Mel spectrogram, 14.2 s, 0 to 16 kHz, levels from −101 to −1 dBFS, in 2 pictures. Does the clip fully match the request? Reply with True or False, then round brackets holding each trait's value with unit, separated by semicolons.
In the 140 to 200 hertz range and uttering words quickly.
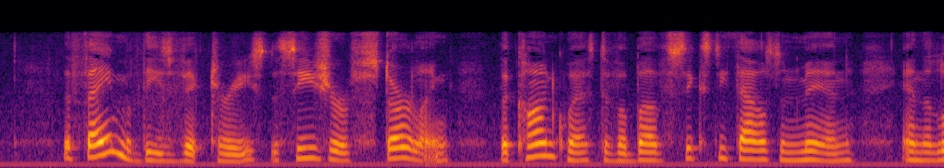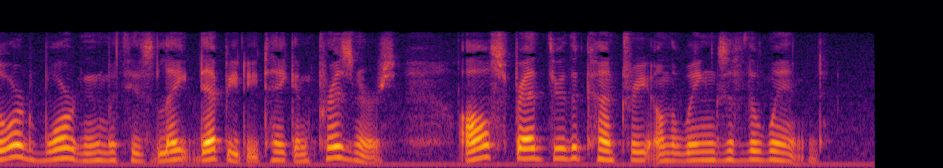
False (185 Hz; 155 wpm)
